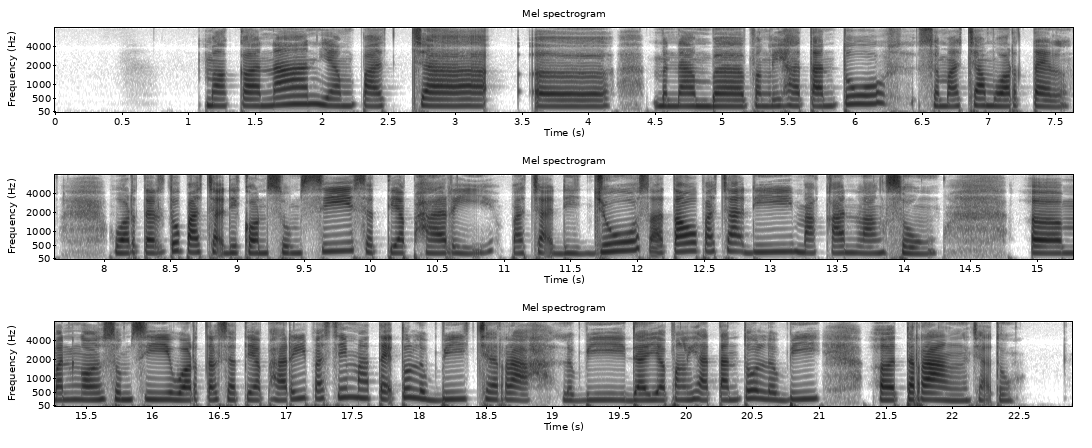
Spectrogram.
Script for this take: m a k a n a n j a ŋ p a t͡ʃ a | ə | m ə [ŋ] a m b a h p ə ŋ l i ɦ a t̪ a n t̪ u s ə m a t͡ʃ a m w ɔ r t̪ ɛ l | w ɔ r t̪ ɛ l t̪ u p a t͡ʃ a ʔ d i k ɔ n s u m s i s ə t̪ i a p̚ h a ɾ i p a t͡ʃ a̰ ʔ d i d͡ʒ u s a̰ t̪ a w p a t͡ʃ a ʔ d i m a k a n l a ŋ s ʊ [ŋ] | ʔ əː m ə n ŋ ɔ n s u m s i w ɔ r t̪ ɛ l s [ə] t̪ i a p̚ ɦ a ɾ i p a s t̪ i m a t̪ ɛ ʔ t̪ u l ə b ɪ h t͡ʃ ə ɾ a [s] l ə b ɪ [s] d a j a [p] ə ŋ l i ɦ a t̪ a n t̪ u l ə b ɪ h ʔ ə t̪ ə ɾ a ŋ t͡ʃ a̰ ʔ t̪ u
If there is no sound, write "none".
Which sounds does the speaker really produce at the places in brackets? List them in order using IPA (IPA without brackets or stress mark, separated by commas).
n, ŋ, ə, h, h, p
